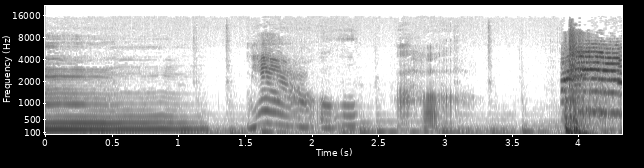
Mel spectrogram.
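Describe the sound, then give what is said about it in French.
A voice imitates a cat with drawn-out, wavering meows, a long steady tone followed by rising and falling cries, ending in a sharp, loud yowl. “Oh putain, tu fais super bien le chat.”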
